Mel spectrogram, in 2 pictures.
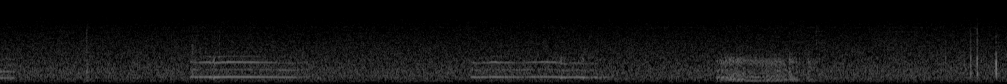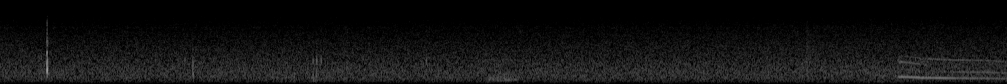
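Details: Ash, a pet cat, snoring while asleep: soft, whistly tonal breaths with a slight downward slide, heard at irregular intervals of a few seconds against a quiet room hiss, with a few faint clicks near the middle.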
